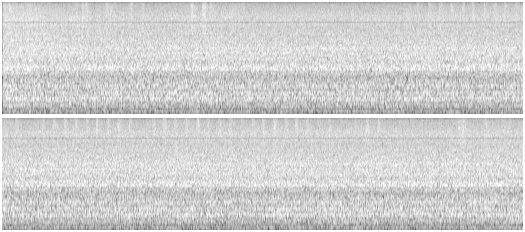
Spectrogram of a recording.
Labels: is there a brushing noise among the steady sound?
yes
